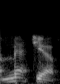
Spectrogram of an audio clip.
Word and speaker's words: Matvei: Is it Matvei Petrov? Is that how you pronounce his name? – Yeah, Metyev, we call him.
